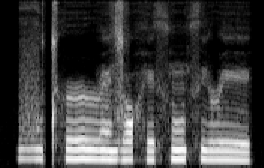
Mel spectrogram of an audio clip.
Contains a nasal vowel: yes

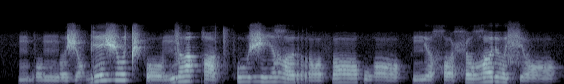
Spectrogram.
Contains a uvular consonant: yes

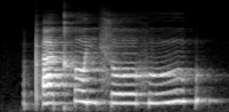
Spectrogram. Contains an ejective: yes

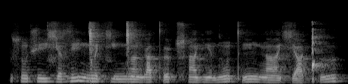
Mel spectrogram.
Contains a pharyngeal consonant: no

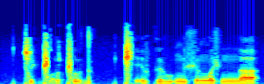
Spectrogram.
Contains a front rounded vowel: yes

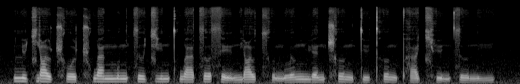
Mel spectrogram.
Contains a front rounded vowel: yes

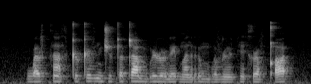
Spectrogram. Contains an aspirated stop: no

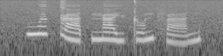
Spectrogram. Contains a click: no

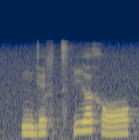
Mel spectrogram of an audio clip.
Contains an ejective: yes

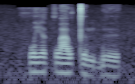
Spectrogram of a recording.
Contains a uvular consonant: no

